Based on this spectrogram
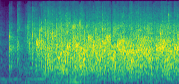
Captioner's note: audience applauding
